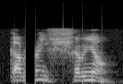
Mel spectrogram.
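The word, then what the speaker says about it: Cabernet Sauvignon: 자, 원래 이 발음은 이런 식으로 하면 안 됩니다. 어떤 식으로 하느냐? 잘 듣고 한번 따라해 보세요. 까베르네 쇼비뇽. 까베르네 쇼비뇽.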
